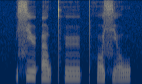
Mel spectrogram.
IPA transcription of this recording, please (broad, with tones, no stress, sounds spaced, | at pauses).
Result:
sʲ ʉː˦ ʔ ɜ˨˩ w kʰ ʉː˨˩ pʰ o˨˩ sʲ o˨˦ w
